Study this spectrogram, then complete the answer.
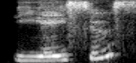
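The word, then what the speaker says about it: Ἰησοῦς: Greek it's 24 24 EA Seuss is how you pronounce it in Greek and it says of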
